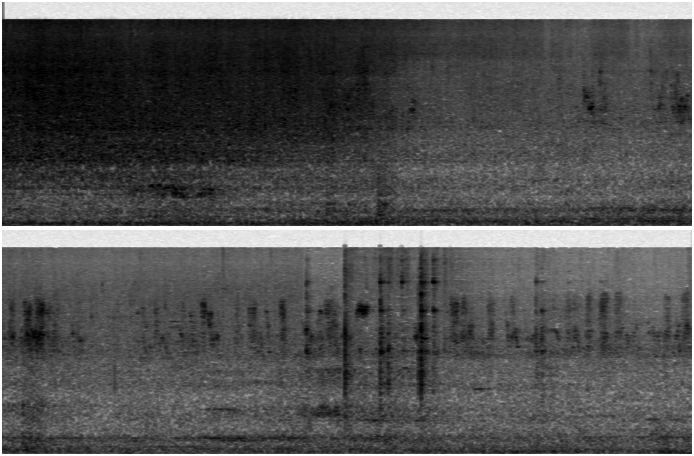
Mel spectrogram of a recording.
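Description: Chopped garlic sizzling in hot oil in a nonstick wok as it is stirred with a silicone spatula. The sizzle is loud for the first few seconds, then dies down to a quieter hiss, with scattered light clicks and ticks in the second half.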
